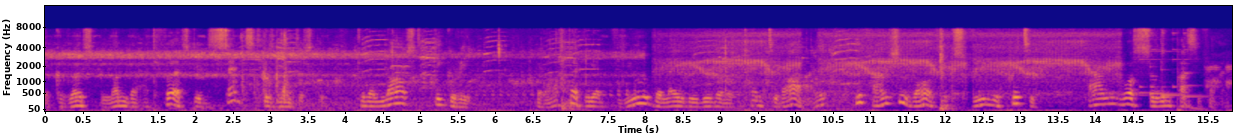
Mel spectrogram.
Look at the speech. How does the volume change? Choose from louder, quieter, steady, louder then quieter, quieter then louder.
steady.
